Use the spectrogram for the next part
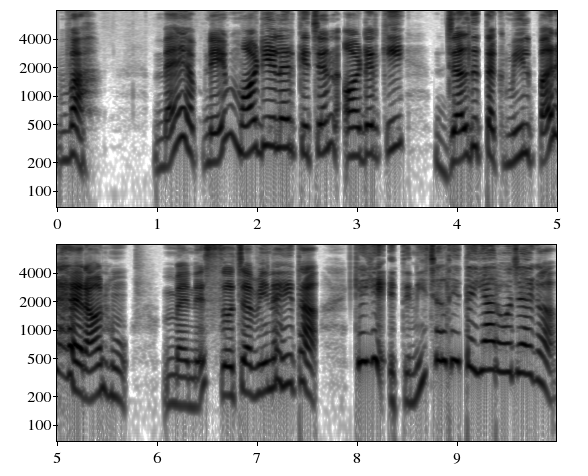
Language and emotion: Urdu, surprised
